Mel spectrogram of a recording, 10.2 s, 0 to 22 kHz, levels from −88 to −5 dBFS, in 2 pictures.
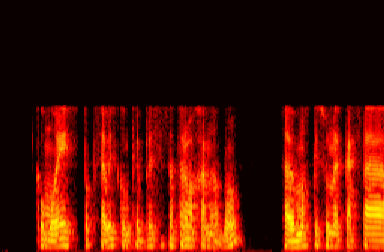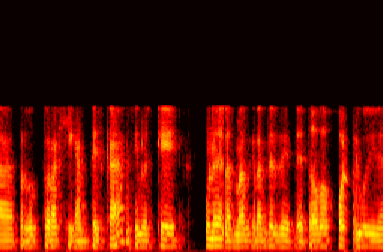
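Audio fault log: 8.09–8.12 s and 9.84–9.91 s, packet loss on an ADPCM call: a couple of packets drop out, leaving about 20 ms of hard-edged silence in the 32 kbit/s G.726 stream. The decoder's predictor and step size lose sync with the sender, so speech returns slightly distorted, then settles within tens of milliseconds.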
